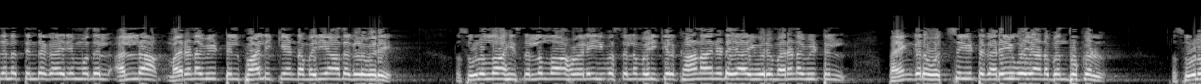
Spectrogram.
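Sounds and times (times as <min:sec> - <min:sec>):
man preaching: 0:00.0 - 0:12.0.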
